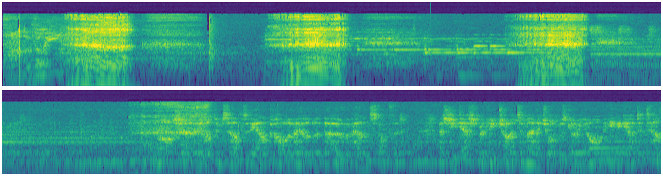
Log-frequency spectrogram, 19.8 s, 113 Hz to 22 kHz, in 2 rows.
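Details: Three loud, rattling snores at regular breaths from a sleeping man, then quieter breathing, with music and voices in the background, recorded January 2014; snoring.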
